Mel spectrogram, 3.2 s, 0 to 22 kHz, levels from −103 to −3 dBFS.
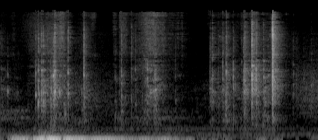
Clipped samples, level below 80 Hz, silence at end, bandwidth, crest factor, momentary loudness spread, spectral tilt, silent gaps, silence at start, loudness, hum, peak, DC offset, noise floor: under 0.1%; -48 dBFS; 0.35 s; 16.5 kHz; 32 dB; 20 LU; 1 dB/octave; none; 0.05 s; -44 LUFS; none; -12 dBFS; under 0.1%; -65 dBFS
